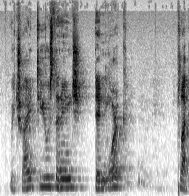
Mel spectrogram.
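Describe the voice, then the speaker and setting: The voice has an Arabic accent and a very slow pace, heard with audible room echo. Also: man. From Egypt. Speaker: storyteller. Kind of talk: stage storytelling. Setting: stage with audience.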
